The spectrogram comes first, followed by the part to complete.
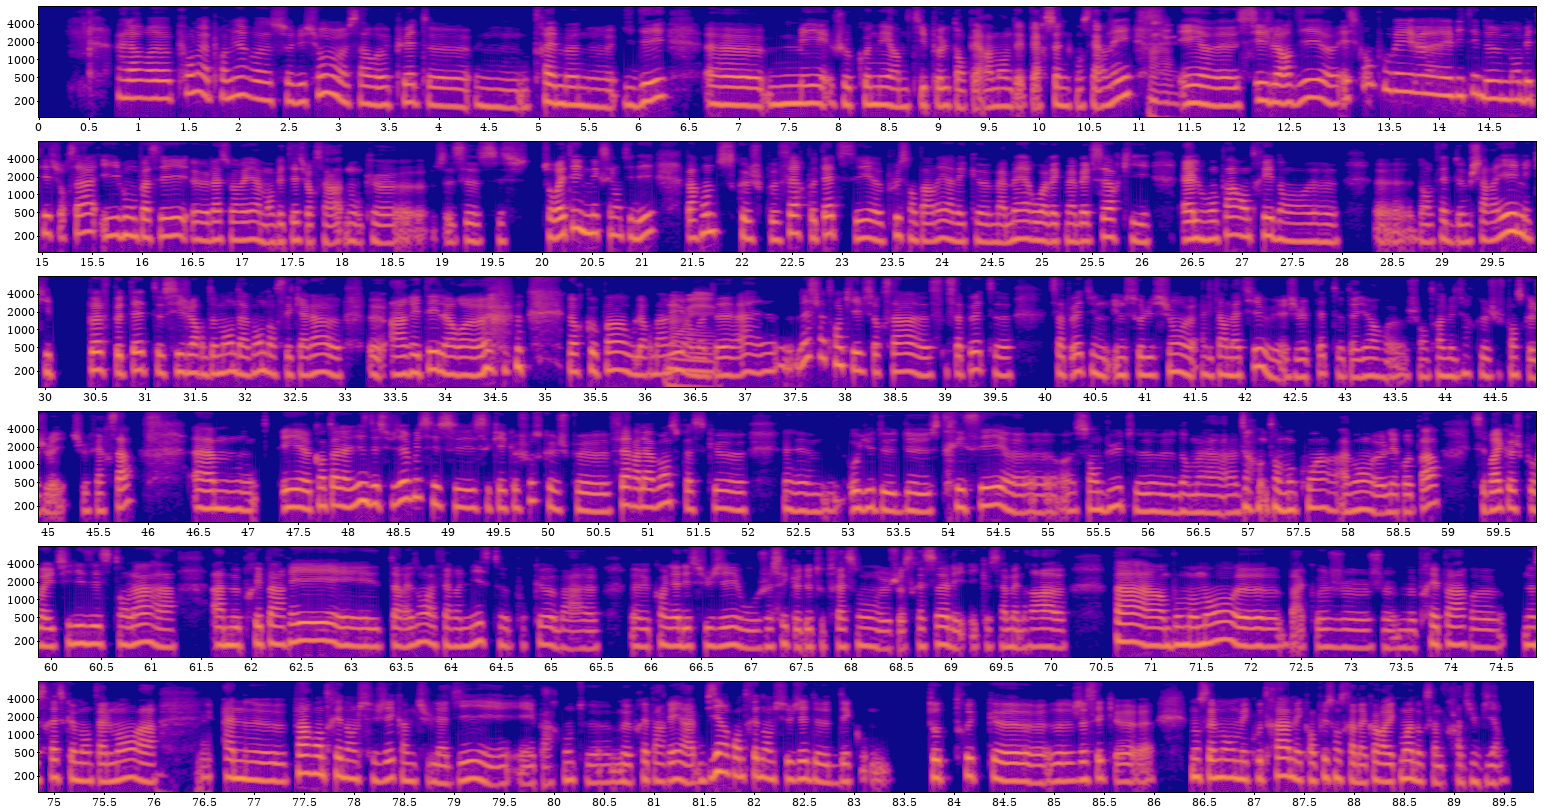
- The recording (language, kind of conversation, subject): French, advice, Comment puis-je me sentir plus à l’aise pendant les fêtes et les célébrations avec mes amis et ma famille ?
- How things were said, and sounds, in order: unintelligible speech; chuckle; stressed: "bien"; stressed: "bien"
